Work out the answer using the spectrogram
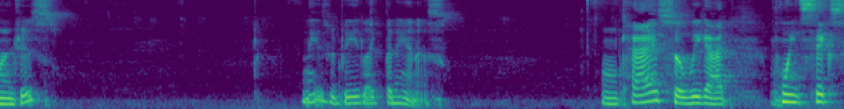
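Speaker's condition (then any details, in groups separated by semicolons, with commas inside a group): No condition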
